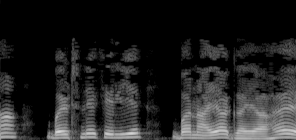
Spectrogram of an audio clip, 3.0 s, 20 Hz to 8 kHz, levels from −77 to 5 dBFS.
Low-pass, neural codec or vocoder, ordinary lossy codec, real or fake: 7.2 kHz; codec, 16 kHz, 4 kbps, FunCodec, trained on LibriTTS, 50 frames a second; MP3, 24 kbps; fake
